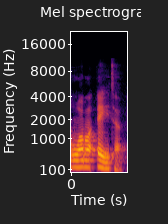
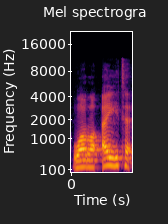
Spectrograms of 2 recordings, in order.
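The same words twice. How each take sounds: First: Wara'ayta with e for a, ra-ey-ta; blurred fatha, wrongly. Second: Wara'ayta with an open a, ra-ay-ta; clear fatha. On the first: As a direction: slide the a of wara'ayta towards eh. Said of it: "and not wara'ayta". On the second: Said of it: "We want either clear fatha". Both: Shown as a demonstration.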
